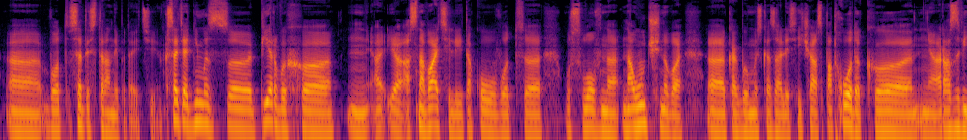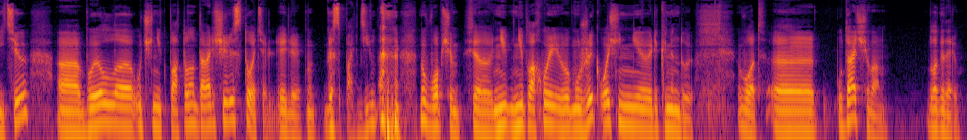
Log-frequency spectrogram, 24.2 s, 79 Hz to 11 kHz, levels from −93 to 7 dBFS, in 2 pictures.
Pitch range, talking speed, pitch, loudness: 105-130 Hz, 95 wpm, 115 Hz, -20 LUFS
